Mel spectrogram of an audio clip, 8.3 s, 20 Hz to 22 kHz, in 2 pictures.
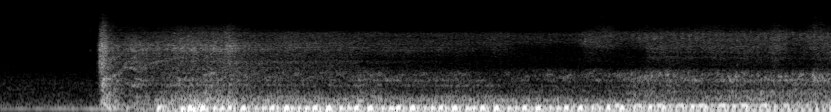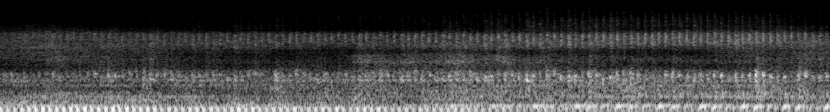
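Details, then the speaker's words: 1993 Mercedes G350d rebuilt with an OM606 swapped in for the failed OM603 (now a G300 turbo diesel), true cold start at about 5 degrees with glow plugs: brief crank, then it settles into an even diesel clatter. Healthy start. "So it is cold outside. It's about 5 degrees. So you can see how a cold start actually works."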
